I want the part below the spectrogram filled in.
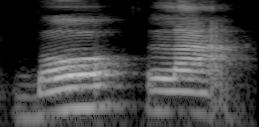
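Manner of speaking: "bola" split into two beats, bo - la; separação em sílabas. Shown as a demonstration. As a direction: pause between bo and la in "bola". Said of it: "Eu tenho bó aqui e o lá aqui". ("bola" dito em sílabas: bo - la)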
